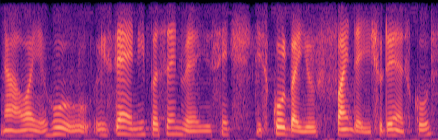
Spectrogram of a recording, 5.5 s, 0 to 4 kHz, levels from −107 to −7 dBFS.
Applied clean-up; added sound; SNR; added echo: none; none; none; none.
